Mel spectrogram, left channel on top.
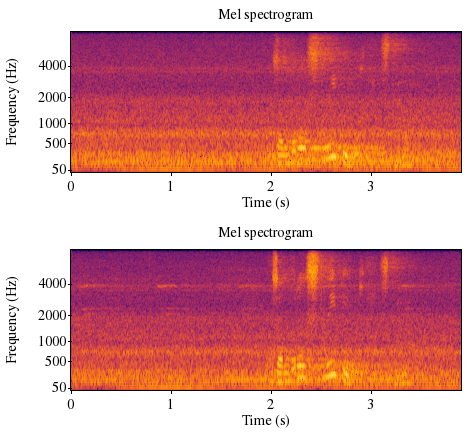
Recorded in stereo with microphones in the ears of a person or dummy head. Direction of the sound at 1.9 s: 65° right (ahead or behind).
